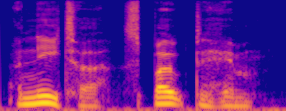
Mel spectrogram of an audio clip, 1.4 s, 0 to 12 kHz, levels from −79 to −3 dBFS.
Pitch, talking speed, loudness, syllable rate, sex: 125 Hz, 170 wpm, -18 LUFS, 5.9 syllables/s, male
